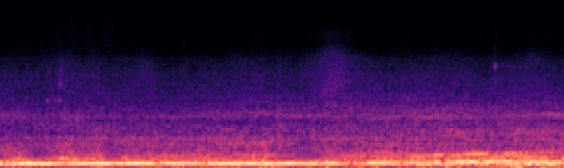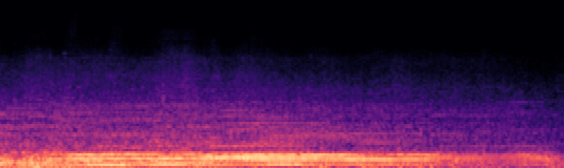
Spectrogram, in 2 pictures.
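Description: A boat's outboard engine running underway. It speeds up as the throttle is pushed forward about halfway through, rising in pitch, then holds steady at the higher speed.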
